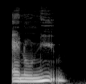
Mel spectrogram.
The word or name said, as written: anonym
